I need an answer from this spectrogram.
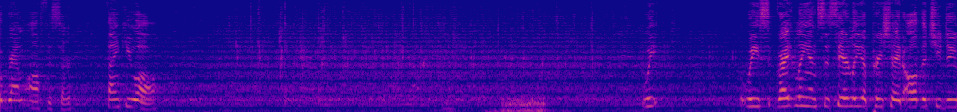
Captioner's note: applause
